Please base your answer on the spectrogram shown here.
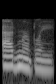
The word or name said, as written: admirably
